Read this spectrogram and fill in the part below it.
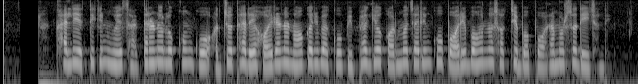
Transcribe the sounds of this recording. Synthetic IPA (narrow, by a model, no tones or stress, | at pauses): kʰaliet̪ikinuesad̪ʱaɾɔɽ̃ɔlokɔŋkuɔd͡ʒot̪ʰaɾehɔjɾaɽ̃anɔkɔɾibakubibʱaɡjɔkɔɾmɔt͡ʃaɾjɔŋkupɔɾibɔɦɔnɔsɔt͡ʃibɔpɔɾamɔɾsɔd̪ejt͡ʃʰɔnt̪i̥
